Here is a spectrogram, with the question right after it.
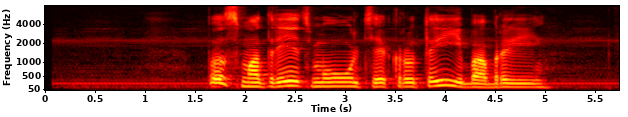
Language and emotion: Russian, sad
